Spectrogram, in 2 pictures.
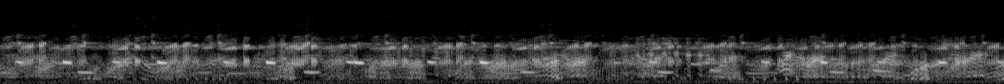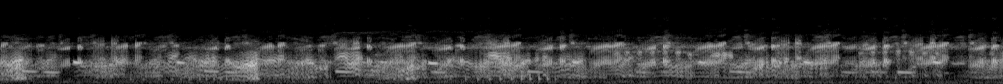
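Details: Continuous chorus of croaking frogs, harsh rapid pulses and scattered short whistled notes overlapping densely, the sound holding steady with small surges throughout.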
